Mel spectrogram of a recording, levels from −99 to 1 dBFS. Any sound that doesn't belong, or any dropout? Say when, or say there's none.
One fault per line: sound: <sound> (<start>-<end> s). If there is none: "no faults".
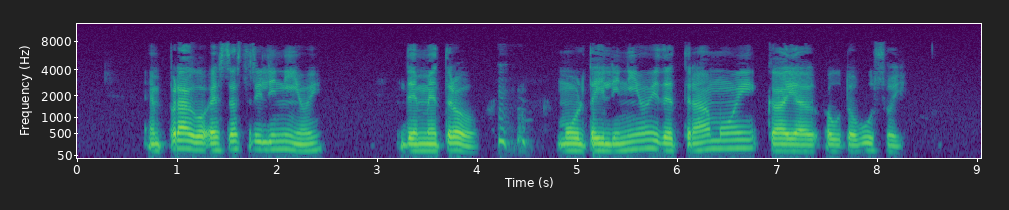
sound: laugh (4.2-4.6 s)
